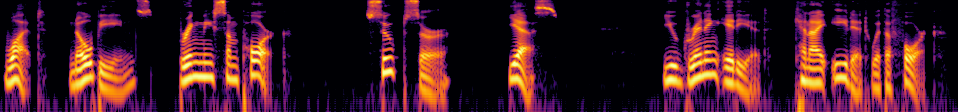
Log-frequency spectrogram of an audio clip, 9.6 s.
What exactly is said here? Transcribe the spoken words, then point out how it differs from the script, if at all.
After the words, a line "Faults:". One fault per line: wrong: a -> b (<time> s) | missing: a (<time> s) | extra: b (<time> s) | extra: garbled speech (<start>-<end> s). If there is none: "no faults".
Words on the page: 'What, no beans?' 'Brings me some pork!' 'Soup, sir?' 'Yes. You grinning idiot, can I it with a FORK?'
'What, no beans?' 'Bring me some pork!' 'Soup, sir?' 'Yes. You grinning idiot, can I eat it with a FORK?'
Faults:
wrong: Brings -> Bring (1.8 s)
extra: eat (8.3 s)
